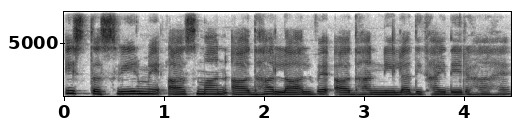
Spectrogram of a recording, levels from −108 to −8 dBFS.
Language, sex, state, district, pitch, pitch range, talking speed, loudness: Hindi, female, Bihar, Gaya, 200 Hz, 190-210 Hz, 175 wpm, -14 LUFS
